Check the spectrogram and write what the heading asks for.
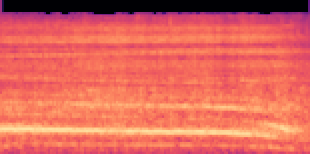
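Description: A man's long, held scream into a handheld microphone, amplified over the hall's sound system, sliding slowly lower in pitch: an acted death scream reenacting his character's death.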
